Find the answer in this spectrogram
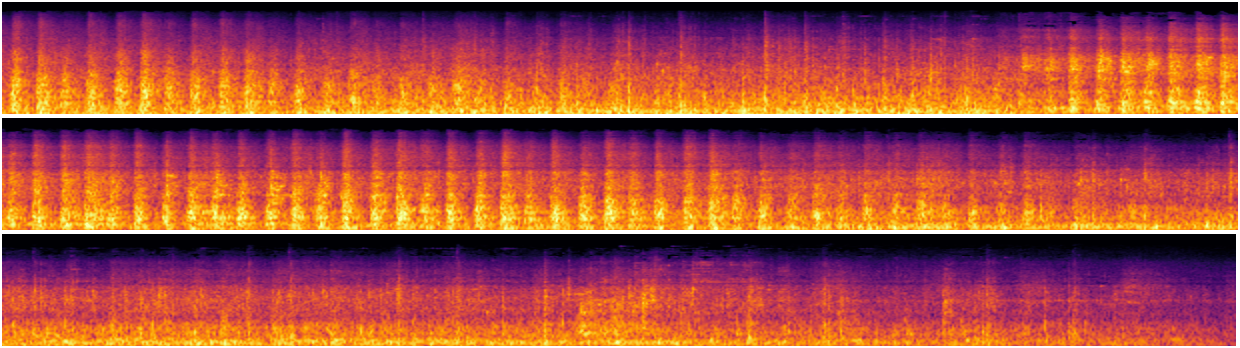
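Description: Narrow-gauge steam freight train running past with a steady rhythmic clatter of wheels over the rail joints. It fades away near the end.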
